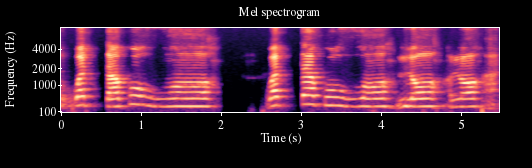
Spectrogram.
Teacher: Dia punya tebal tu sebabkan lafaz jalalah tu. Sebab bila dia sebelum tu bagi depan atau bagi atas, automatik Allah tu akan jadi tebal. Dan bila tebal dia bunyi lo. Bukan tebal dia bunyi la juga.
